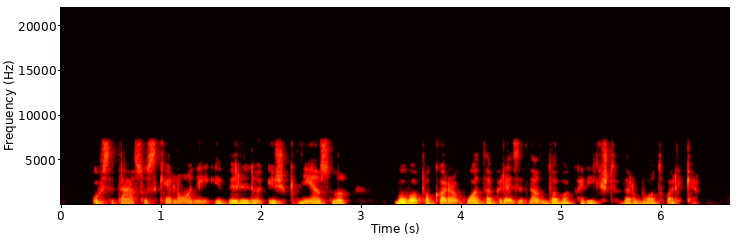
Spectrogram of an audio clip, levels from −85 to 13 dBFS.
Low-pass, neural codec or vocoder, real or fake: 7.2 kHz; none; real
